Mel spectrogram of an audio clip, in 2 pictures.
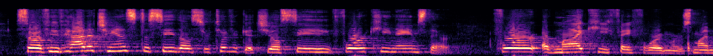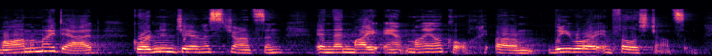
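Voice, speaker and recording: Against noticeable background noise, a woman at medium pitch speaks at a moderate pace with ordinary pitch variation. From Colorado, US. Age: 50s. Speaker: church member sharing testimony. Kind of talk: testimony.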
